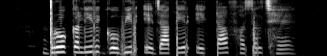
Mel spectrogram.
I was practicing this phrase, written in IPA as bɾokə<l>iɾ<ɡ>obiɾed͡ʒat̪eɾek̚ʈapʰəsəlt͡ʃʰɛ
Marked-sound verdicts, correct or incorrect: correct, correct

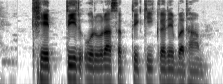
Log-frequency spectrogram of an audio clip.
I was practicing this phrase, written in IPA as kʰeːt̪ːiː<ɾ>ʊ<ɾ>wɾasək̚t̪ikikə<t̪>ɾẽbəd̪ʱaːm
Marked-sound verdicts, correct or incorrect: correct, correct, incorrect

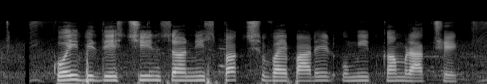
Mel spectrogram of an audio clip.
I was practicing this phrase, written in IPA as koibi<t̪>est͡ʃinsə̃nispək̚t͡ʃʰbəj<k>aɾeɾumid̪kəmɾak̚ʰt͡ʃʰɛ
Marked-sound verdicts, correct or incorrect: incorrect, incorrect

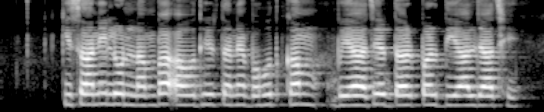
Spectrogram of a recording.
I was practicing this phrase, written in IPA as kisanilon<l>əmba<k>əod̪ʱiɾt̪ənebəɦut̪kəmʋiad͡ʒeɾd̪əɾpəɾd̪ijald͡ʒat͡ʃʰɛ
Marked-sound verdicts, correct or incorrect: correct, incorrect

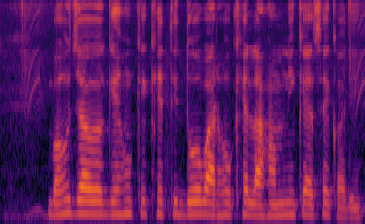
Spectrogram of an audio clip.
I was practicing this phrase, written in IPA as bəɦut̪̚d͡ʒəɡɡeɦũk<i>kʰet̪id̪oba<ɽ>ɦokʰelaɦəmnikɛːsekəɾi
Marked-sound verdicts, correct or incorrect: incorrect, incorrect

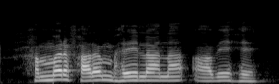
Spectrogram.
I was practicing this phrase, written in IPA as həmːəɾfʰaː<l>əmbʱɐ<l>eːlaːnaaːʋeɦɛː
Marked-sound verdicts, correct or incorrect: incorrect, incorrect

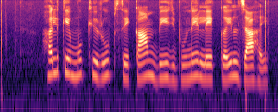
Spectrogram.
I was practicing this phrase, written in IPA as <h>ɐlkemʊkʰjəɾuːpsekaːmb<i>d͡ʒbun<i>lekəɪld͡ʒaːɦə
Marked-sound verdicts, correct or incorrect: correct, incorrect, incorrect

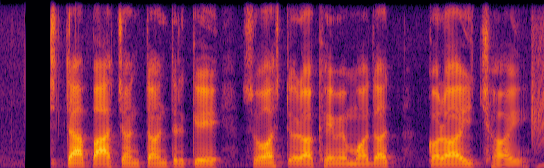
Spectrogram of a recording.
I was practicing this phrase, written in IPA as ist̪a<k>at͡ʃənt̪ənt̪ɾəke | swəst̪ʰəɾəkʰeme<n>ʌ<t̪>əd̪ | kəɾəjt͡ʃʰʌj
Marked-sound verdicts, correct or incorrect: incorrect, incorrect, incorrect

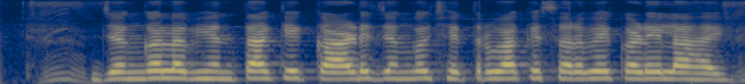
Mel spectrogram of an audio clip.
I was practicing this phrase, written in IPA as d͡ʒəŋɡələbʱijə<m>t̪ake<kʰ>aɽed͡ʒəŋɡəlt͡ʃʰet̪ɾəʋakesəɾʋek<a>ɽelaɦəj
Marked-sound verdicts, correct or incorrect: incorrect, incorrect, incorrect

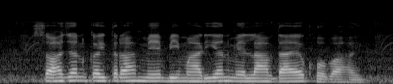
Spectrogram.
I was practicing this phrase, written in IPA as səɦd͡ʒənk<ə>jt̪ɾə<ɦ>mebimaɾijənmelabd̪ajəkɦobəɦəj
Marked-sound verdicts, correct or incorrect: correct, correct

